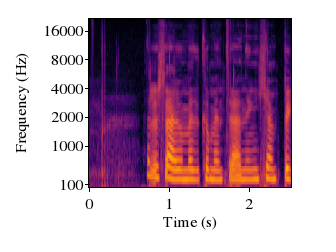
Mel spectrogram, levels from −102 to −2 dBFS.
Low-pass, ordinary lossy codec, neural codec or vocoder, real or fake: none; none; none; real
